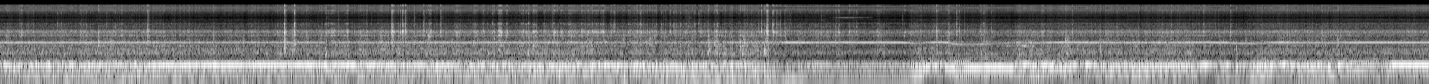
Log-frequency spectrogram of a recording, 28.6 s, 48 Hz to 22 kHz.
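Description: Toyota 1JZ straight-six in a Ford Escort race car idling loud and steady as the car creeps along. Its note shifts and wavers briefly about two-thirds of the way through, then settles back to idle.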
